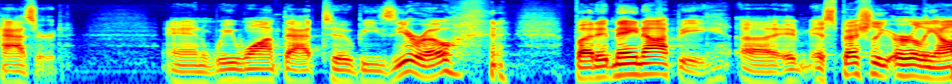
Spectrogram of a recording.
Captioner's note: chuckles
